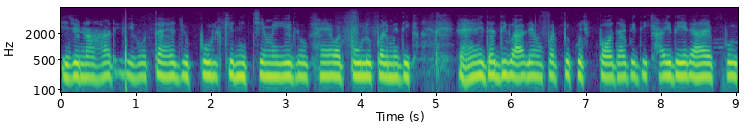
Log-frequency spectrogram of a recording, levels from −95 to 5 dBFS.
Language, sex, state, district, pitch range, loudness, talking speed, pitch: Hindi, female, Bihar, Jahanabad, 205-215 Hz, -14 LUFS, 245 wpm, 210 Hz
